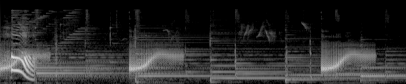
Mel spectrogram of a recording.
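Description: Cartoon boing sound effects marking a child's hops: a falling springy glide at the start, then two rising ones about a second in and about two seconds later, over light children's background music.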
